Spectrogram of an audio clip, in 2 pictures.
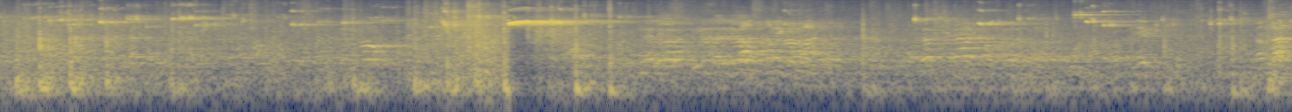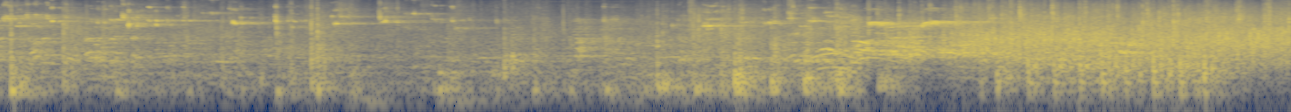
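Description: Sticks clack against a ball, echoing in a large hall.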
